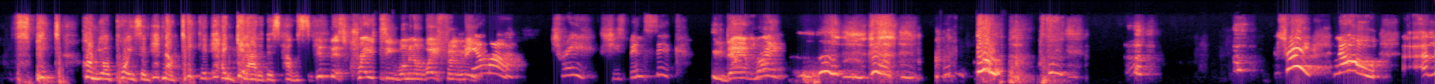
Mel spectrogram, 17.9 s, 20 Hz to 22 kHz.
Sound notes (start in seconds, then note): 10.0 heavy breathing; 15.4 cries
